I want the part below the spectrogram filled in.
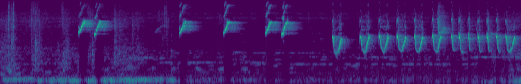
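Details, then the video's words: Long-tailed shrike training song for prompting other shrikes: spaced sharp high chirps at first, then a quickening series of falling whistled notes, over a faint low hum early on. "cendet lain bakal langsung bunyi || masteran cendet"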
